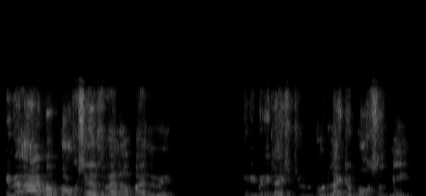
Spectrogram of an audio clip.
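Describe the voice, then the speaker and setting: A man's voice: high voice, fast, a little hiss or hum. A man, a guest answering children's questions on a webinar call, playful and teasing as he talks straight to the kids. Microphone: video call.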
